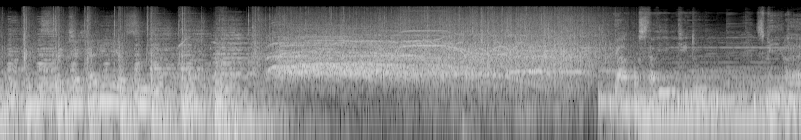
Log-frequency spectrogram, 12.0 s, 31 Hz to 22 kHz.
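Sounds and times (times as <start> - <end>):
live band playing: 0.0 - 4.1, 9.0 - 11.6
crowd applauding: 1.3 - 9.6
cheers and whistles: 2.7 - 9.0.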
